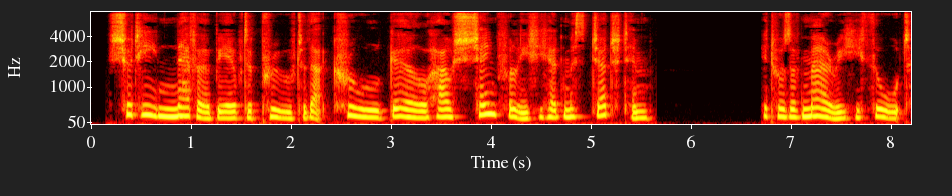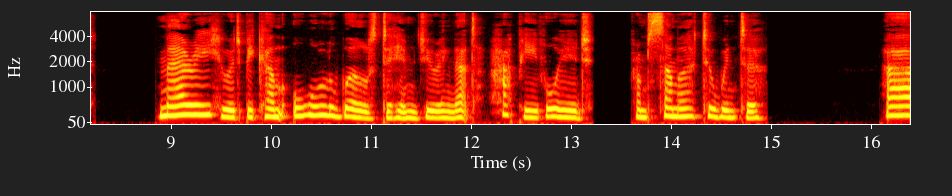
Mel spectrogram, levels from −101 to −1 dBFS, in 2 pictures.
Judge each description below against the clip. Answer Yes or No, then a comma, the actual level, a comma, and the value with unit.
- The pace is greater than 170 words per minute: No, average, 155 wpm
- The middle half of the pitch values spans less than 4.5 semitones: Yes, average, 3.8 semitones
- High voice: Yes, high, 200 Hz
